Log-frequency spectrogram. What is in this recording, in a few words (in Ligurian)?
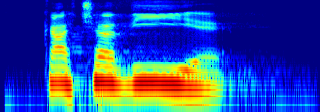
"cacciavie", dialettu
